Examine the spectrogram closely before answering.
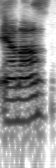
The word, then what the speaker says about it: Anne: Like Anna, it's Anne with an E, but it's pronounced Anna.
